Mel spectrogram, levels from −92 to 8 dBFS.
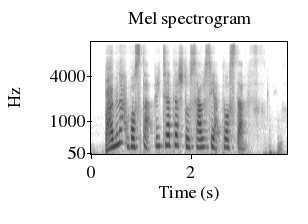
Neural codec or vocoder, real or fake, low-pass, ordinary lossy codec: codec, 16 kHz in and 24 kHz out, 0.6 kbps, FocalCodec, streaming, 2048 codes; fake; 10.8 kHz; Opus, 32 kbps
